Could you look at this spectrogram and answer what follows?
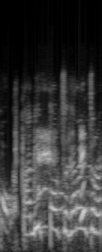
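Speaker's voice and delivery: high, fast disbelief; incredulous. Real, not acted. Teacher reacts to a botched "cerot", high and fast in disbelief. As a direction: squeal in mock disbelief at the mistake.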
